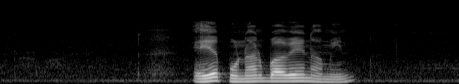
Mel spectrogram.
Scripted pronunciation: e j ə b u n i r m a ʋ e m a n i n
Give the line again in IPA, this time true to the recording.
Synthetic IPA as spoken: e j ə p u n a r b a ʋ e n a m i n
